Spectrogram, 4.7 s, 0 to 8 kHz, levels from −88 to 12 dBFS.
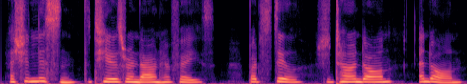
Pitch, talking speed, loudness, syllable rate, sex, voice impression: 245 Hz, 205 wpm, -15 LUFS, 4.9 syllables/s, female, feminine, slightly adult-like, soft, calm, friendly, slightly sweet, slightly kind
